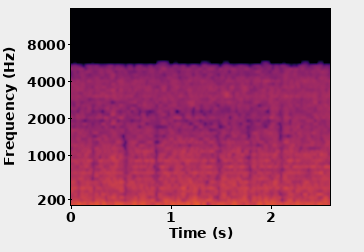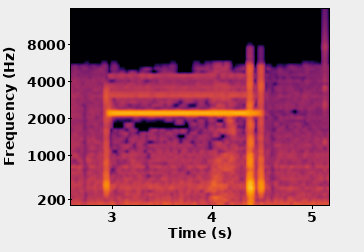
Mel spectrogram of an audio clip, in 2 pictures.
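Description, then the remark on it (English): Over a steady hiss of phone-line static, a call to a hotline number rings once for about a second and a half, then cuts off with a couple of sharp clicks and a short beep. “Well, I'm not sure what's up with that number now, because it's only ringing once.”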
